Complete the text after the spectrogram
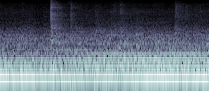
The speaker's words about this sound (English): The garage door going up.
